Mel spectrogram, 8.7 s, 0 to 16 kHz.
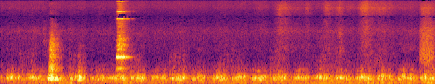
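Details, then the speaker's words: Fetal heartbeat on Doppler monitor during a 37-week non-stress test in a high-risk pregnancy: fast, regular whooshing pulses with brief knocks; heartbeat described as not that strong but getting strong and fast whenever the baby moves. "The baby's heartbeat is not that strong. Every time he moves, the heartbeat's getting strong and fast."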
